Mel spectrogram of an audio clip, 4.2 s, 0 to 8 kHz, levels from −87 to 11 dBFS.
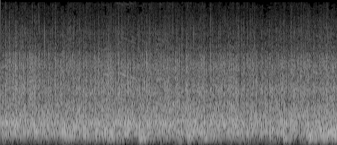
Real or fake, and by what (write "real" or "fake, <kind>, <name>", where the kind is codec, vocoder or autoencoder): real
